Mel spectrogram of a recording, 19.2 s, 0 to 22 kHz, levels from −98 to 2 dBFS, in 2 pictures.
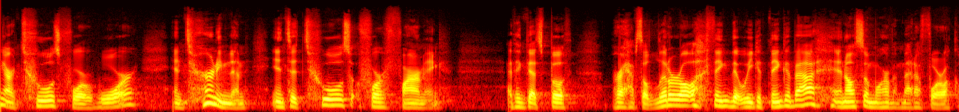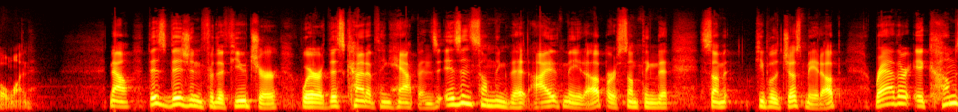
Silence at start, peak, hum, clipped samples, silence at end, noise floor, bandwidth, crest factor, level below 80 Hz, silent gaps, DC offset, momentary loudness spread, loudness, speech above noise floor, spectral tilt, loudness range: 0 s; -2 dBFS; none; under 0.1%; 0 s; -60 dBFS; 15 kHz; 18 dB; -68 dBFS; none; under 0.1%; 11 LU; -20 LUFS; 40 dB; -5 dB/octave; 4 LU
